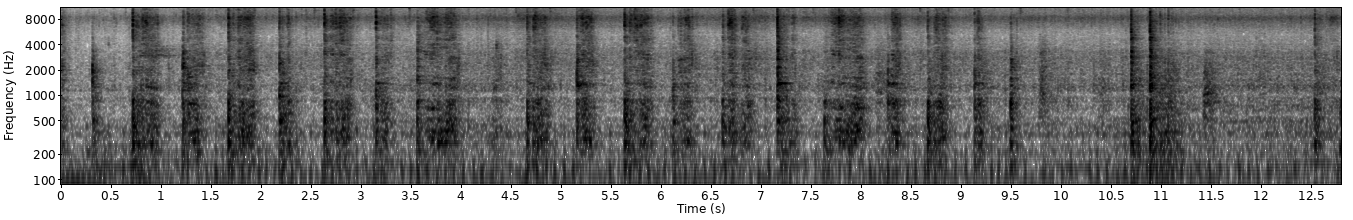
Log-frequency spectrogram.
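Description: Masala for a green chilli egg curry frying in oil, with rhythmic, evenly spaced stirring scrapes of a spoon against the pan over a continuous soft sizzle, close and fairly quiet.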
